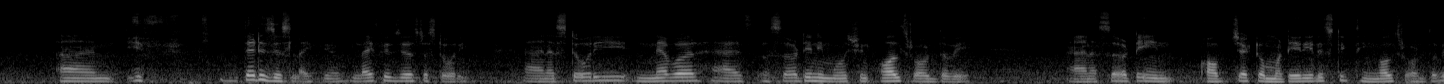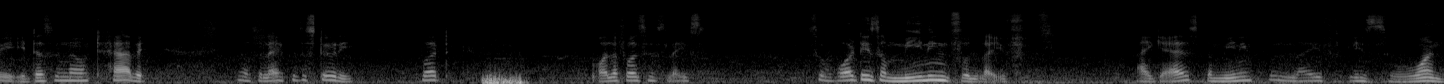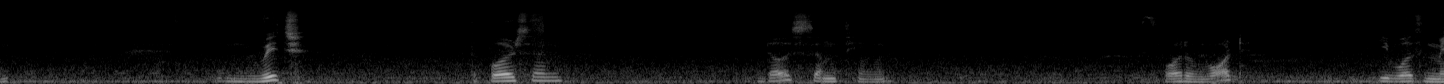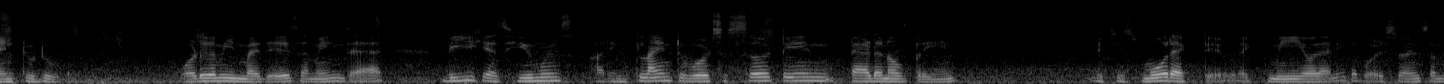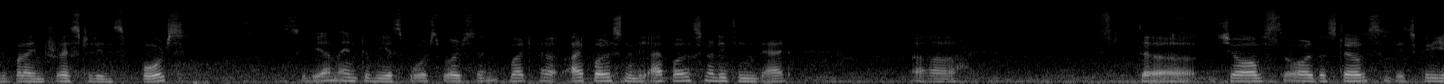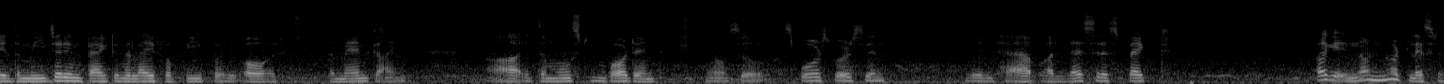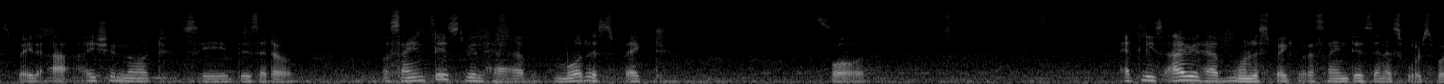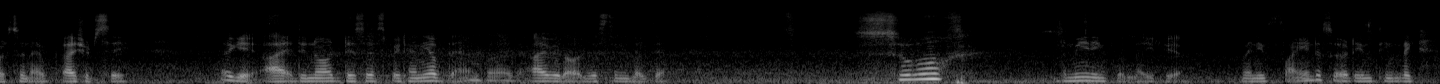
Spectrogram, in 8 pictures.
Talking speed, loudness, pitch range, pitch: 120 wpm, -35 LUFS, 125-155 Hz, 140 Hz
